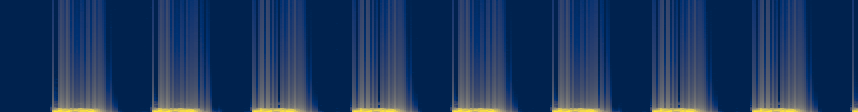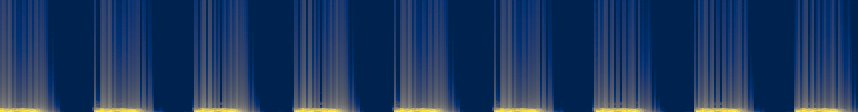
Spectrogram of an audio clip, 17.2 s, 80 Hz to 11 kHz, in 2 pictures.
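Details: Mitral regurgitation: regular heartbeat at about 60 a minute, each beat carrying a sustained low blowing murmur.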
